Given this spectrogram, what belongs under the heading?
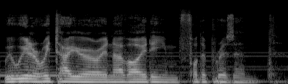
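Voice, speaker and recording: A man playing an earnest, fond young bridegroom in an old radio melodrama, with measured formal diction. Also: mid-range voice, fairly even intonation, music in the background, close to an everyday voice. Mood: concerned, fond. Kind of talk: old melodramatic stage play as radio drama.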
